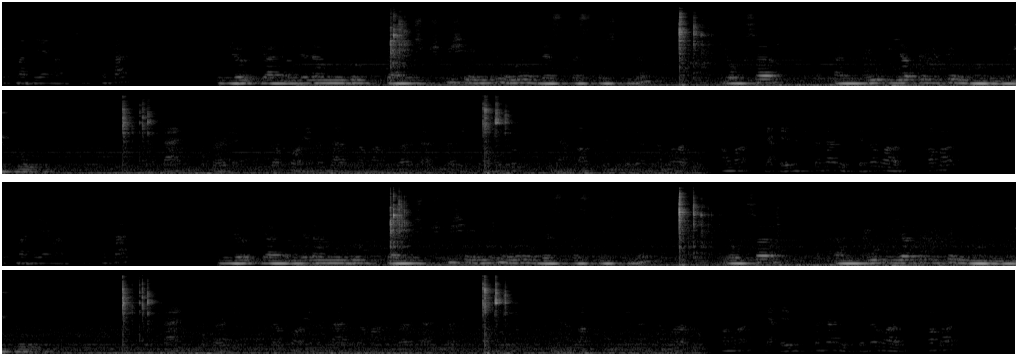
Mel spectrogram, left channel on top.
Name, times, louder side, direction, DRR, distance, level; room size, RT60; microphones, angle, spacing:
voice 1, 0.0-1.3 11.6-19.7, left 2 dB, 35° left, 0.5 m, -64 dB
voice 2, 2.1-6.5 7.2-7.8 8.3-10.7, right 1 dB, 85° left, 1.5 m, -44 dB
sound 1, 2.9-17.2, right 3 dB, 15° right, 0.3 m, -48 dB
2.6 x 2.1 x 2.2 m
head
